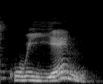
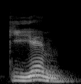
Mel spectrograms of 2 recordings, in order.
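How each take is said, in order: First: "cuien" with the u sounded, ku-ien; prononciation fautive. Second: "quién" as kyen, u silent; prononciation correcte. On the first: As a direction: show the mistake "cuien" with an audible u. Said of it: "No decimos cuien". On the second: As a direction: say "quién" with a plain k. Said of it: "decimos quién". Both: Shown as a demonstration.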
